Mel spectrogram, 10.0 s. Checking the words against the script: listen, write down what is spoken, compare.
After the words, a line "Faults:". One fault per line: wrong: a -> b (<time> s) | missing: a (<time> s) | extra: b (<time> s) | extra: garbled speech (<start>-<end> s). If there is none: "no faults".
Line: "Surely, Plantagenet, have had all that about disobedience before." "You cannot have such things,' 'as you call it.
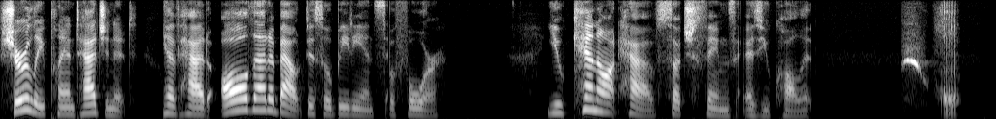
"Surely, Plantagenet, have had all that about disobedience before." "You cannot have such things,' 'as you call it.
Faults:
no faults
